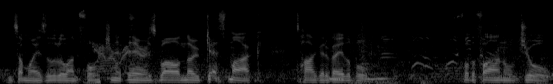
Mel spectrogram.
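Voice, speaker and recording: Calm male esports analyst. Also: deep voice, fairly quick, music in the background. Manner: calm, analytical, reads out stats. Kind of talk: measured color commentary.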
